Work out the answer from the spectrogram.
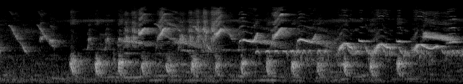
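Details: Chinese hwamei kept as a cage bird, delivering its high-pitched song. It opens with a falling whistle, then gives a fast series of sharp, repeated notes that climb into bright, high warbles.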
